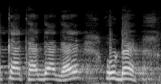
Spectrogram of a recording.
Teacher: ख कहां आएगा कै वर्ग में, और कै वर्ग का उच्चारण स्थान कंठ है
